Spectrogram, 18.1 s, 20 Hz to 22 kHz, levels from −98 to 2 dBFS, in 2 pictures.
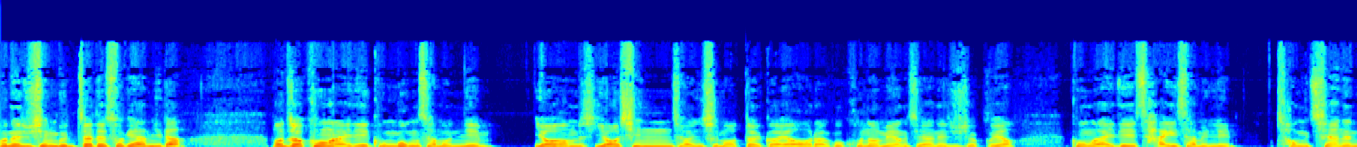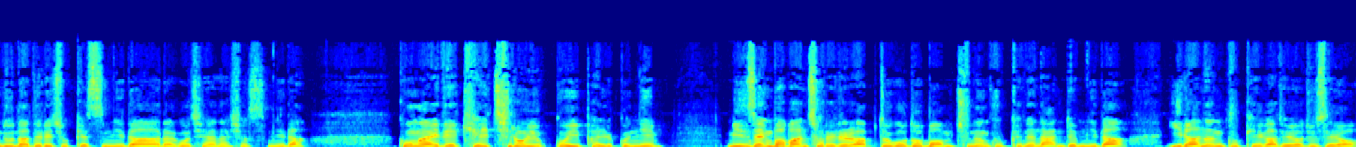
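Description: At 1.02 s the speech and the background beneath it drop together by about 2 dB, and at 2.22 s they fall again by about 4 dB. Each is an instant step rather than a gradual ride, which points to a microphone volume stepped down, most likely the call software cutting the device's input volume. A smooth automatic gain control would ease the level down, and a compressor would dip only on loud moments and recover.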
